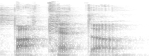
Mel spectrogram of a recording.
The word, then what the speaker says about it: barchetta: in Italian like the way that you would pronounce that word is baketo yeah um which actually translates to small boat which I thought was really fun um so that was my fun fact um yeah barketta translates to small boat and apparently you can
